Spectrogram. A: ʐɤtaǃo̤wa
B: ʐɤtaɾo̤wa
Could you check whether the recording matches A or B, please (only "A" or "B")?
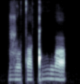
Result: A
